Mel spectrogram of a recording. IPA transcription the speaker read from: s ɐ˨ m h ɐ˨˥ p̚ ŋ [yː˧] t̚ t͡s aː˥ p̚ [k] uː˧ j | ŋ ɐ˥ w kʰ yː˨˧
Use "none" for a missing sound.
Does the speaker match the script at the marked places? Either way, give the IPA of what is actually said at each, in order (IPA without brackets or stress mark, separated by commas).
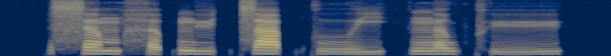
yː˧, k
